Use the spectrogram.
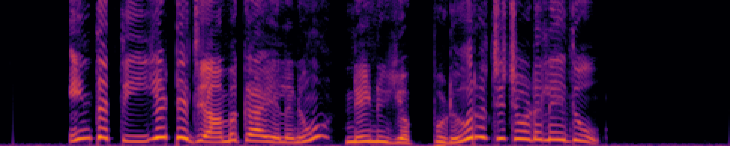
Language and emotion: Telugu, surprised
